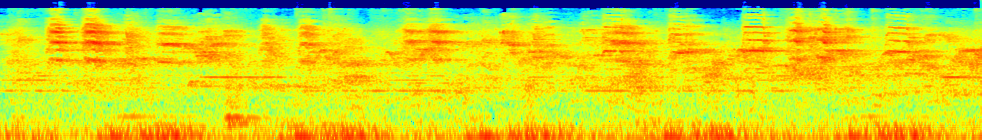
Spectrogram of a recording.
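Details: Male citron-crested cockatoo playing, giving a series of harsh, raspy squawks in short bursts, some scratchy and some buzzing, over a steady low hum in the background.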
